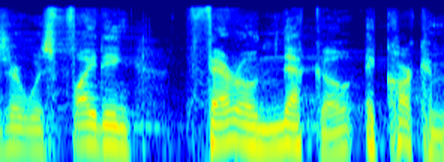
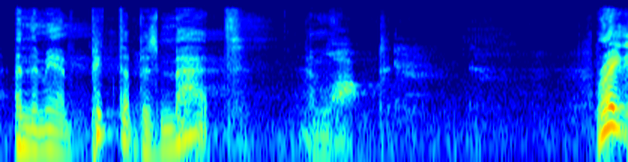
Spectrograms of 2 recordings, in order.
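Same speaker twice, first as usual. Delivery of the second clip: ordinary talk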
